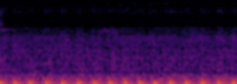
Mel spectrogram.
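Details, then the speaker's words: Mio Sporty scooter just after a carburetor cleaning, air screw left untouched, cold start: even low thumping about nine beats a second with no stumbles or misses after initial hard starting; a smooth, steady idle. "Pero pansinin nyo, pagka start natin, so steady na yung minor niya kasi hindi ko na binago yung screw ng ere natin, hindi ko na siya inalis."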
